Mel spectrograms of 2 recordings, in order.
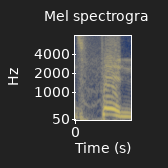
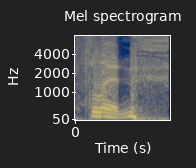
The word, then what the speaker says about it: Finn: No, it's Finn, not Flynn.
